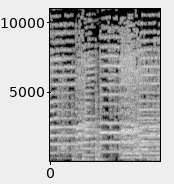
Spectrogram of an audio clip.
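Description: Music from a reed wind instrument holding a sustained melody over low drum strokes.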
